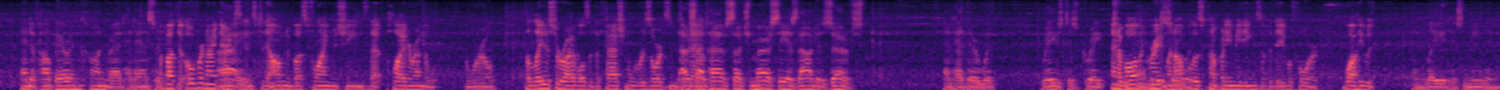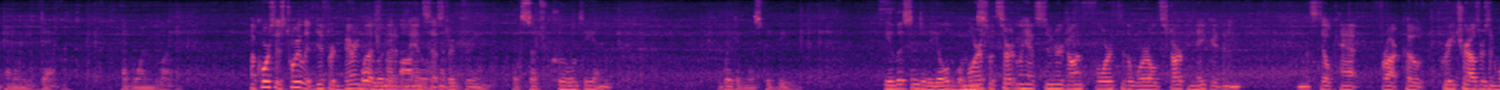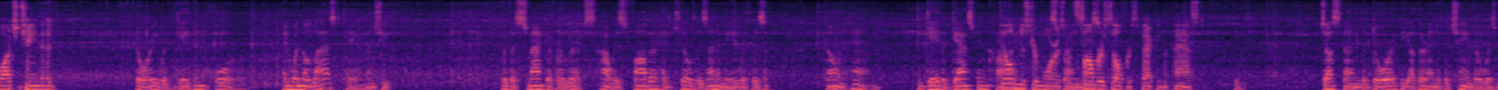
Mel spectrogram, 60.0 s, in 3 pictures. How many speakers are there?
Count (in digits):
2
